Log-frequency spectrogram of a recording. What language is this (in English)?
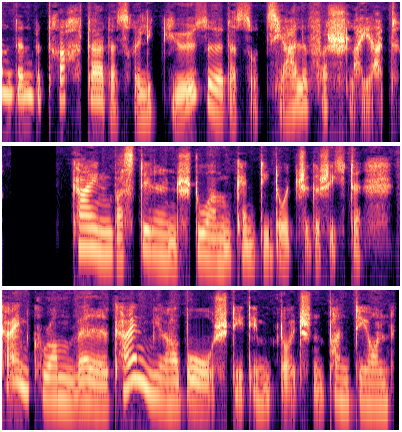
German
